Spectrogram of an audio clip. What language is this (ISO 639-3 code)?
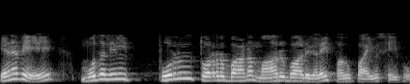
tam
